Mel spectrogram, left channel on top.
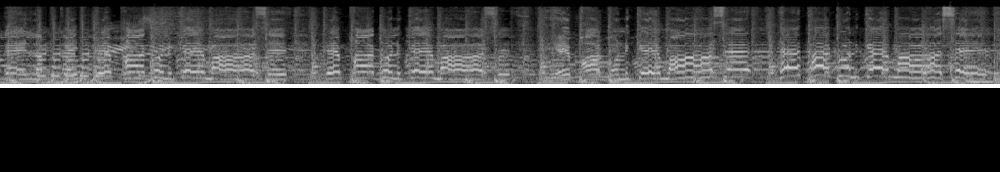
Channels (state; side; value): silent; right; 58 dB below the other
